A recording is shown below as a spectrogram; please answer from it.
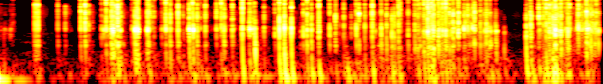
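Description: Long acrylic nails tap and scratch an iPhone in a clear plastic case covered with gummy bear decorations, held up to a mirror, working over both the case and the camera bump. Rapid, bright, dry clicks and crackly scratches come in quick bursts, thickening into a dense scratchy patter before a short silence and a final stretch of fast scratching.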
